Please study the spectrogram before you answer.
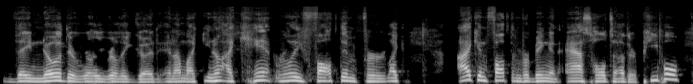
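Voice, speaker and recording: A man's voice: fairly high pitch, brisk, darkish tone, dry recording. A man hosting a podcast, rambling and swearing casually with lots of restarts and laughs. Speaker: podcast host.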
